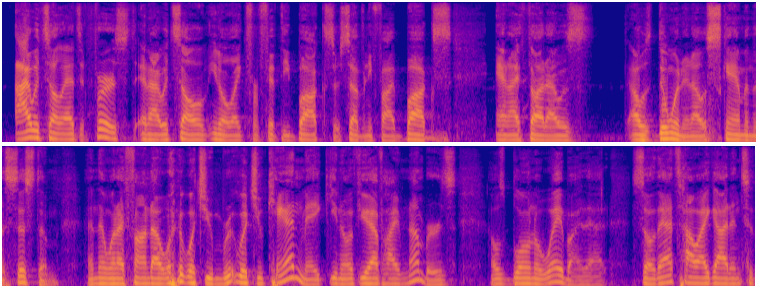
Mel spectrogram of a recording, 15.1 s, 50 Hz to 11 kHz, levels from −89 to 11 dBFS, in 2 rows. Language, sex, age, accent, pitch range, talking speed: English, male, 30-49, American, 110-140 Hz, 260 wpm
